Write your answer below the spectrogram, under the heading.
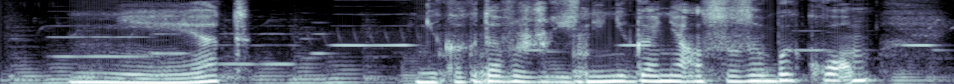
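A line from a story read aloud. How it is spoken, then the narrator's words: Frightened kitten. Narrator (Russian): испуганно ответил котенок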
